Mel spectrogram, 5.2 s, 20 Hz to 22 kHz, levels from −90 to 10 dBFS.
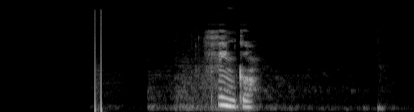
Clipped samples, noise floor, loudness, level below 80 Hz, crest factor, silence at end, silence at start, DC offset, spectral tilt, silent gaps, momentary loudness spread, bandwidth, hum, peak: under 0.1%; -78 dBFS; -19 LUFS; -60 dBFS; 22 dB; 2 s; 2.65 s; under 0.1%; -6 dB/octave; none; 26 LU; 7.6 kHz; none; -4 dBFS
